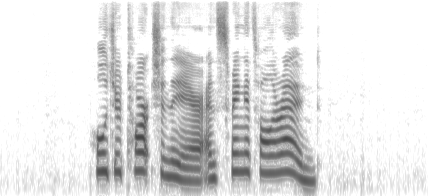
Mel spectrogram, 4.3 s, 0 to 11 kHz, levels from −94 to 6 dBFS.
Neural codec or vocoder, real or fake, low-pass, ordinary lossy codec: none; real; none; none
